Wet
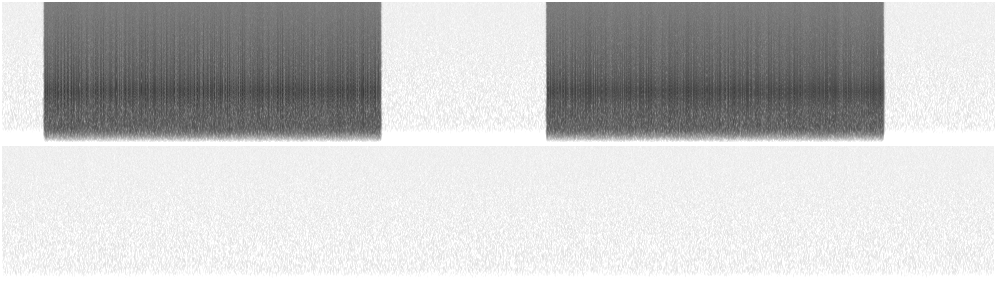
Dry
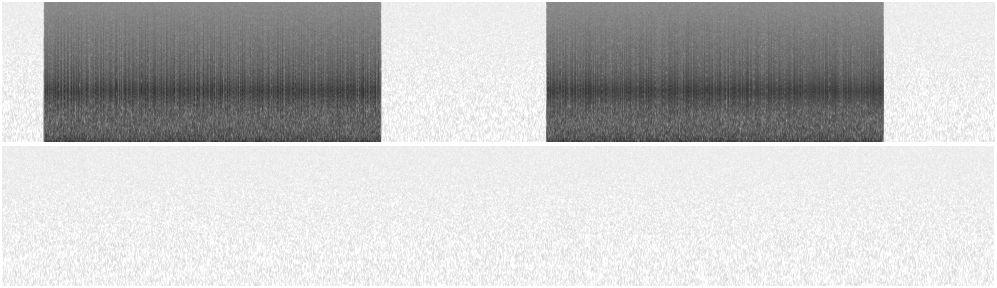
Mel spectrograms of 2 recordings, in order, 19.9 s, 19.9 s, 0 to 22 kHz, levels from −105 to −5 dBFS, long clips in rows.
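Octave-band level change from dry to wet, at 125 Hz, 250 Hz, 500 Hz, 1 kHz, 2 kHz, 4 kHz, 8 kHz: under -30 dB, -10.5 dB, -1.0 dB, -1.5 dB, -2.5 dB, +1.0 dB, +3.0 dB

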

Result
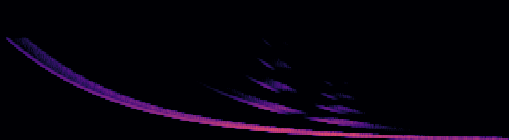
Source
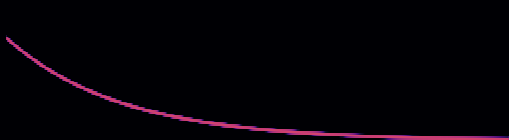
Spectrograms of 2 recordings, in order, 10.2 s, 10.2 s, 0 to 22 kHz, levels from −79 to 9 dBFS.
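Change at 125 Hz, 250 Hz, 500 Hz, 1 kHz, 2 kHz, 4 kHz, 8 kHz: n/a, under -10 dB, -8.5 dB, -0.5 dB, -0.5 dB, -9.0 dB, -17.5 dB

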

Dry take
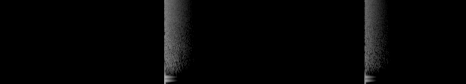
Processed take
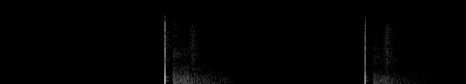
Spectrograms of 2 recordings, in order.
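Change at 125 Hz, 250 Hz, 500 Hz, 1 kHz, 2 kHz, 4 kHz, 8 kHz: -3.5, -5.5, -2.5, -7.5, -9.5, -13.5, -17.0 dB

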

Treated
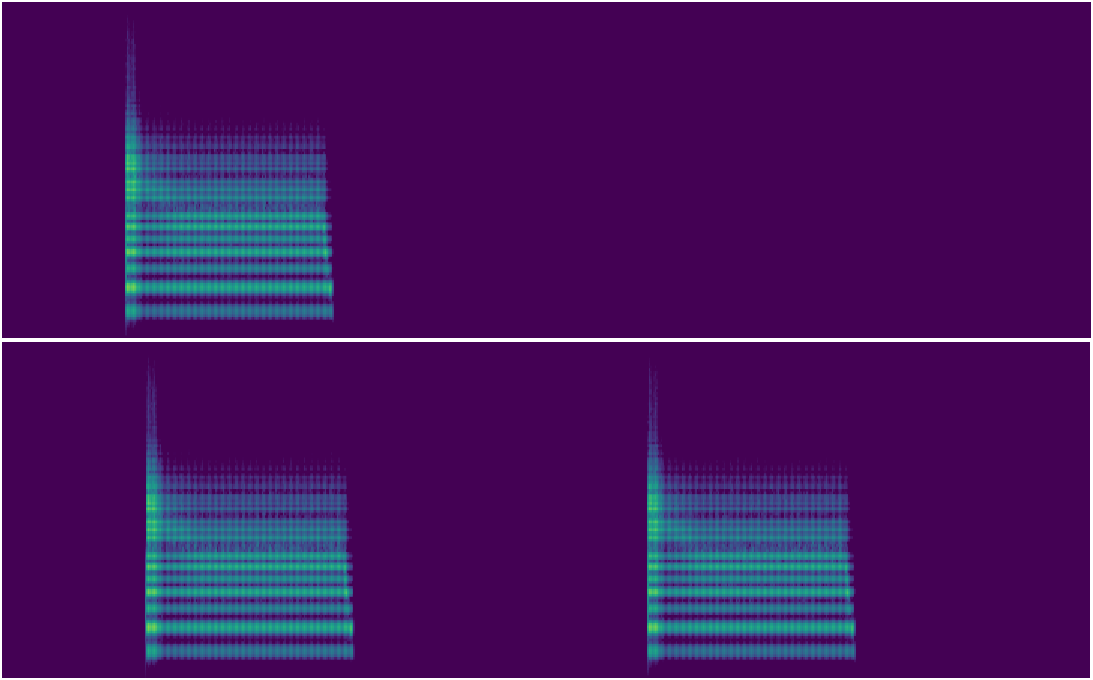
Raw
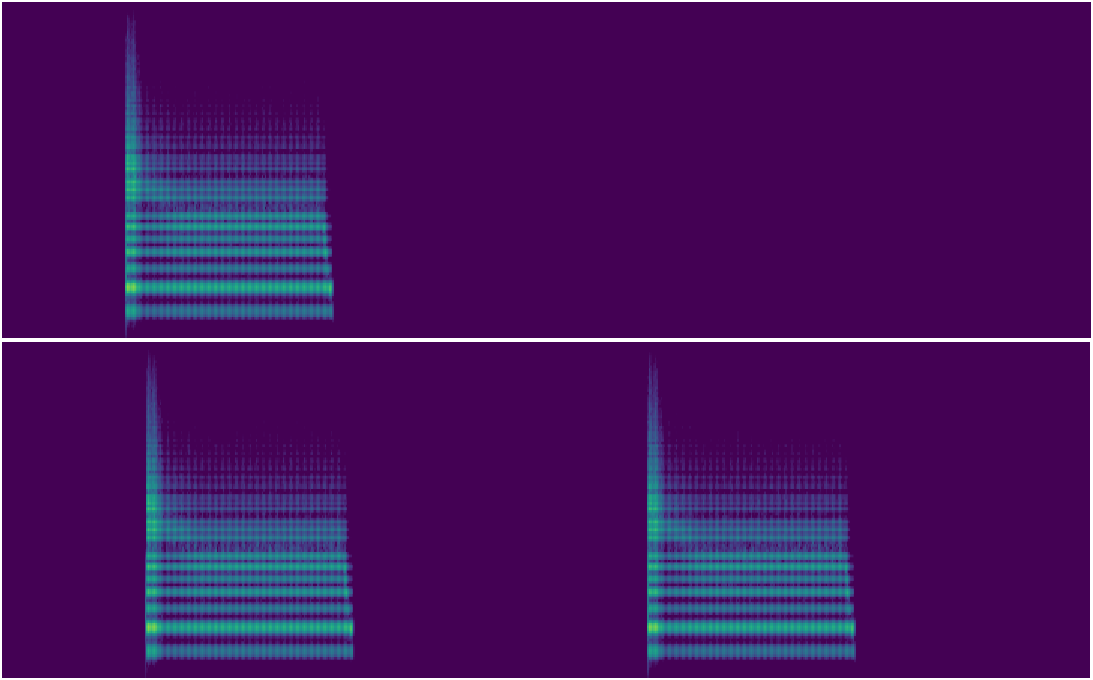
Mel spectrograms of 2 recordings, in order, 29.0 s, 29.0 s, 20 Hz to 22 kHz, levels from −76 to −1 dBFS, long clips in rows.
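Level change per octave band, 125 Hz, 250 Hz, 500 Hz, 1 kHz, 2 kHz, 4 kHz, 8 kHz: n/a, +0.5 dB, -1.0 dB, +6.0 dB, +4.5 dB, +5.0 dB, -6.0 dB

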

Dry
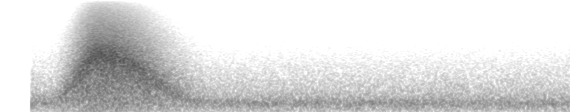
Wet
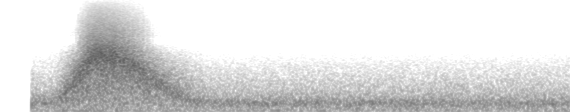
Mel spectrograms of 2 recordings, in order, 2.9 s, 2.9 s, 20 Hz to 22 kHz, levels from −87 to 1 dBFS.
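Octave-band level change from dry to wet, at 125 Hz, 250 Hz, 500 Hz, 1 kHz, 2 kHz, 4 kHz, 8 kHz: +4.0, +1.5, +0.5, -2.5, -4.0, -4.5, -5.5 dB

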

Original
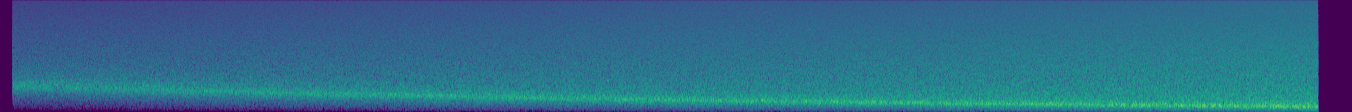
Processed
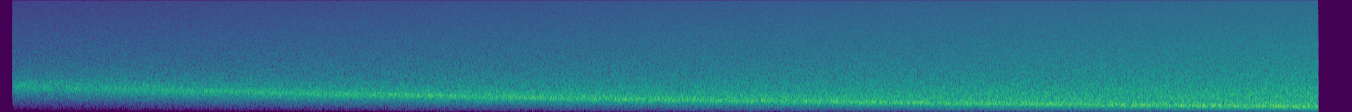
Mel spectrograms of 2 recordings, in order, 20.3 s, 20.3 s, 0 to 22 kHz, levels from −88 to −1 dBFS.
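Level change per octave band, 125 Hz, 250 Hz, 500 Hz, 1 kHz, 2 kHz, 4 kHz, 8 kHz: +0.5, +2.0, +4.5, +4.5, +1.0, +0.5, 0.0 dB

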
